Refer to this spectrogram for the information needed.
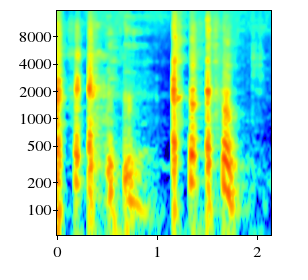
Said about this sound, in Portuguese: Porra, tô vontade de tossir.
